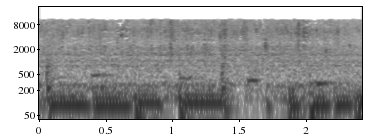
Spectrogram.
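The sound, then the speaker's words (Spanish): Bacon sizzles in a frying pan with a dense, steady crackle and hiss over a low rumbling undertone, continuous and unbroken throughout. “pero ustedes le agregan, porque te van a dorar ahí el tocino, que se vaya dorando, y ahorita les digo cómo le seguimos.”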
